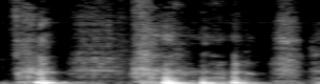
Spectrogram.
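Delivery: a short breathy laugh; laughing at herself. Real, not acted. Laughing as she admits that's her too. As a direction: laugh it off, amused.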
